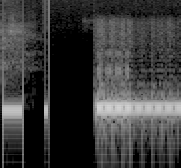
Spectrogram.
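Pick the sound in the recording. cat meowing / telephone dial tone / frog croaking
telephone dial tone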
